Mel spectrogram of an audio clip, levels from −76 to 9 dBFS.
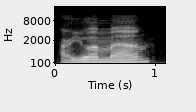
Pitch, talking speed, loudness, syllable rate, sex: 150 Hz, 220 wpm, -12 LUFS, 5.5 syllables/s, male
